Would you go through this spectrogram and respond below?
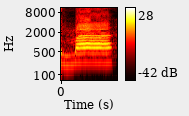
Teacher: ہا حروف ہمس میں سے ہے، ہمس ہوگا رح. میم کے اوپر کھڑا زبر ہے، کھڑا زبر برابر ہے الف مدہ کے ایک الف کی مقدار کھینچ کر معروف پڑھیں گے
